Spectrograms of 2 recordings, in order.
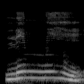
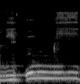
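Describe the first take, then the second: First: The vowel right after the l is i. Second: The vowel right after the l is u. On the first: "dengan hamzah baris di bawah untuk meringankan" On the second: "dengan hamzah baris di depan"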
